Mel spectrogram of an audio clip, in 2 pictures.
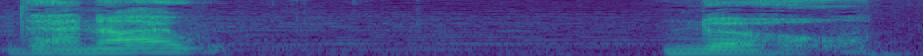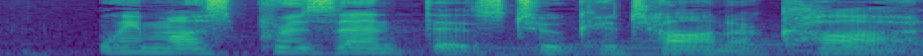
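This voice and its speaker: Over clear music in the background, a man uses a put-on character voice at a fairly high pitch and a fairly slow pace. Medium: video game. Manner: grave, formal.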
